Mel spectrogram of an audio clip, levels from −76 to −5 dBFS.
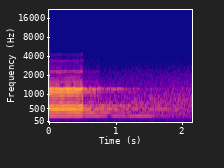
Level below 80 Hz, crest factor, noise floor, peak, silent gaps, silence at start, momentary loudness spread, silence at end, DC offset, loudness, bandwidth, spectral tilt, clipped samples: -88 dBFS; 16 dB; -42 dBFS; -8 dBFS; none; 0 s; 23 LU; 0 s; under 0.1%; -21 LUFS; 4.7 kHz; -7 dB/octave; under 0.1%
